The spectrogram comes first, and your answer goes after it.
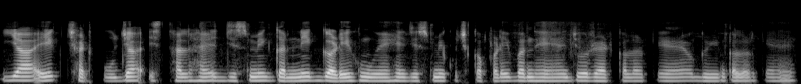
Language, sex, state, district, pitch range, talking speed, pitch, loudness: Hindi, female, Uttar Pradesh, Lalitpur, 165-175 Hz, 195 wpm, 170 Hz, -19 LUFS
